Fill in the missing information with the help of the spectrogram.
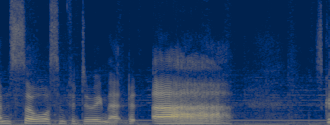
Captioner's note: painful groan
